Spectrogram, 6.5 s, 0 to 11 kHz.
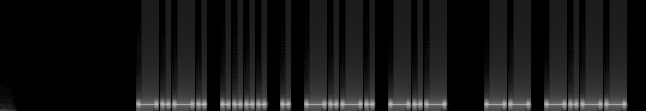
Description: Morse code, heard as a keyed tone, about 20 wpm, 700 Hz. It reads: CHECK MY
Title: Sentences from Top 1000 Words - Review Part 3 - 20wpm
